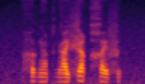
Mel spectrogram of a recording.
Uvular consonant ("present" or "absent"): present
